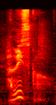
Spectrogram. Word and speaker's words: Jalisco: I think the J is silent, Kyle. Jalisco.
